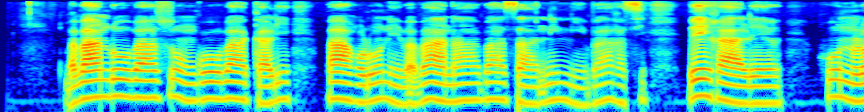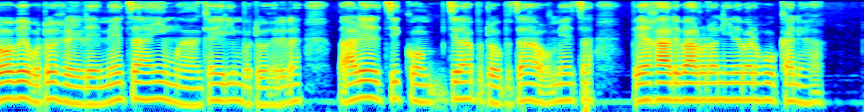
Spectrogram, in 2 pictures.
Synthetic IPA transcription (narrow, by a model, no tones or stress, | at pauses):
βaβaːnduβasuːŋɡuβakali | βaxuluniβa̰βaːnaβasaniniβaxasi | βeixale | xunulo̞βe̞βotoxelele̞me̞t͡saimwaːŋɡaeliːmbo̞toxeɾela | βa̰let͡sikot͡siɾaputo̞put͡sao̰xṵme̞t͡sa | βe̞xaliβalolanile̞βalixukanixa̰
